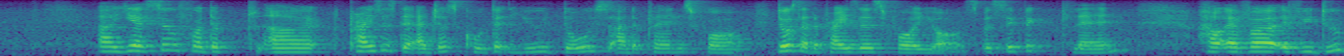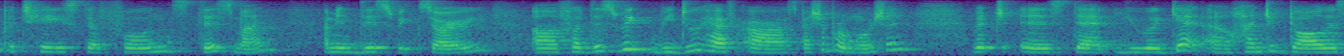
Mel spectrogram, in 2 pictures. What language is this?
English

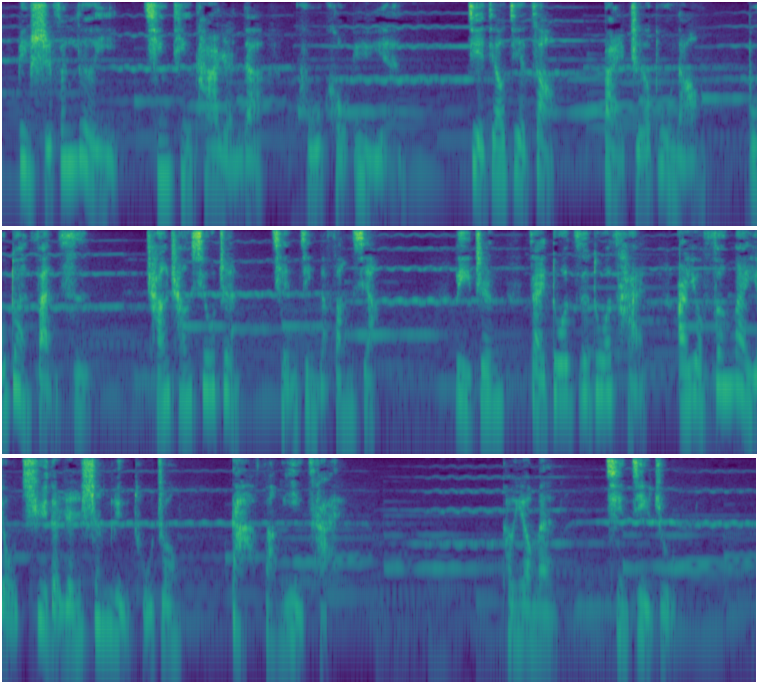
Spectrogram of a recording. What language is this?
Chinese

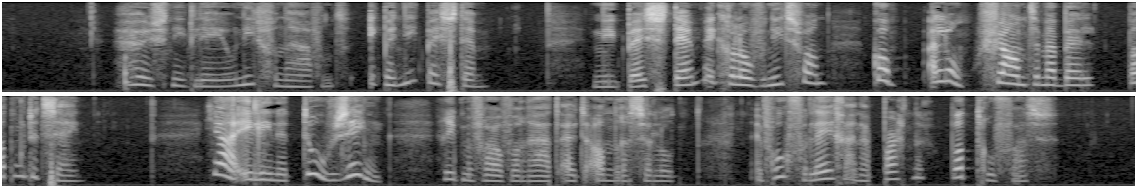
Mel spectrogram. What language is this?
Dutch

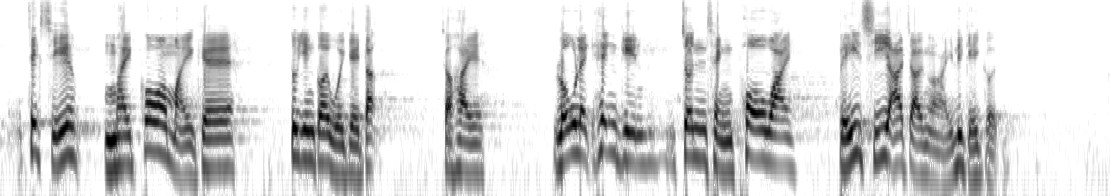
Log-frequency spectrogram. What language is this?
Cantonese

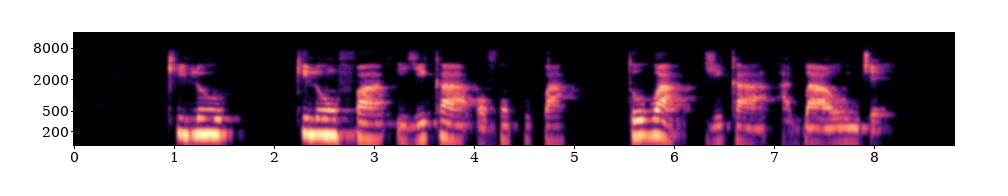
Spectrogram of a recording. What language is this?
Yoruba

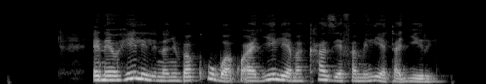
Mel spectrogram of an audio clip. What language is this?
Swahili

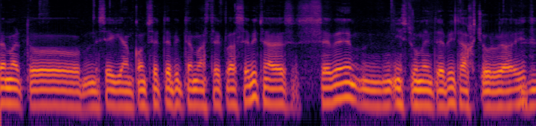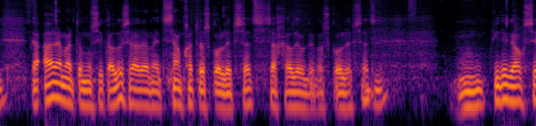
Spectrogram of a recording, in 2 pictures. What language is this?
Romanian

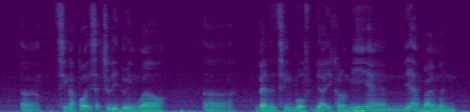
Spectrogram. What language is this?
English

